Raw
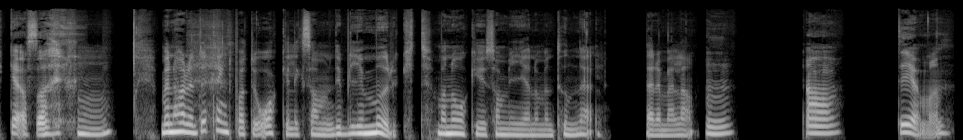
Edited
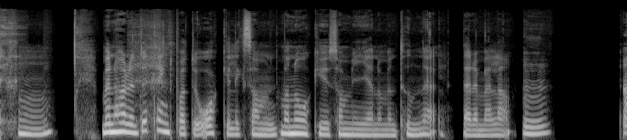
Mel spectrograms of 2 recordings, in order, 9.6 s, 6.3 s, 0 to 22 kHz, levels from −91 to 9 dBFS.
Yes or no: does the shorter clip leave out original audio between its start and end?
yes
